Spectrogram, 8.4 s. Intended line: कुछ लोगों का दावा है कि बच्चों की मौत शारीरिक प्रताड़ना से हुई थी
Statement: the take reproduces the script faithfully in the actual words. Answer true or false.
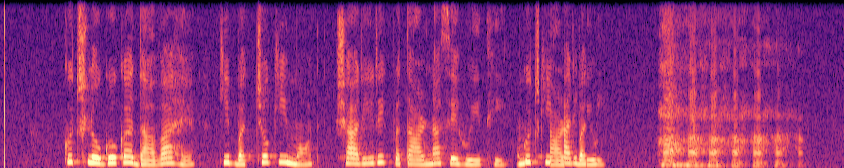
false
